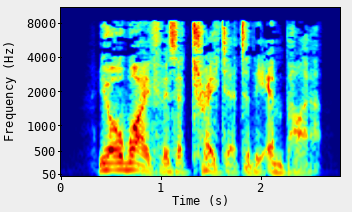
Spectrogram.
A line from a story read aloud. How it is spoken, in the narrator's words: the soldier growled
